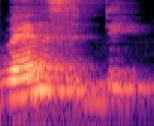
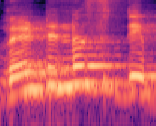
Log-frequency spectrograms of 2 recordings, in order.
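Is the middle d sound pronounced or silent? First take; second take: silent; pronounced. First: The middle d and extra syllable are dropped. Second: The middle d and extra syllable are pronounced. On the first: The speaker calls it right. "इसको वेंसडे पढ़ते हैं" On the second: The speaker calls it wrong. "अपना लोग वेडनेसडे बोलते हैं"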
